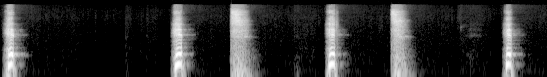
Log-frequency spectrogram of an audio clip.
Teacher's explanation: the tongue touches the alveolar ridge and boom you stop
